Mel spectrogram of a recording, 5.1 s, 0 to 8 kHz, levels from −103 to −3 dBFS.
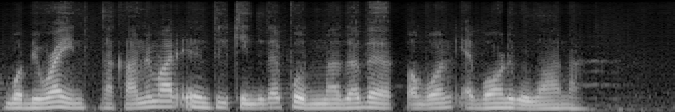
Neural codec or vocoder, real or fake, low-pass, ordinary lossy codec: codec, 16 kHz, 0.5 kbps, X-Codec, HuBERT features, trained on balanced general audio; fake; none; none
